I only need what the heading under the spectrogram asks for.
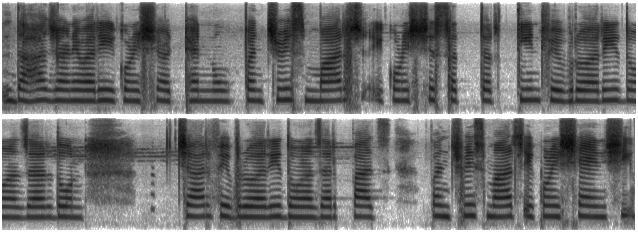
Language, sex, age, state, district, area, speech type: Marathi, female, 18-30, Maharashtra, Buldhana, rural, spontaneous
